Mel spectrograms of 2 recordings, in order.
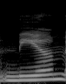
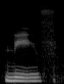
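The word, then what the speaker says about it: Niamh: v sound making oh so it's not neem it's Neeve Neeve yeah that's cool that's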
